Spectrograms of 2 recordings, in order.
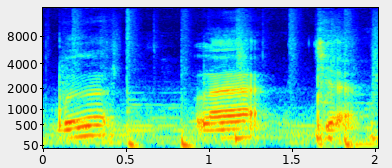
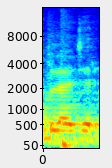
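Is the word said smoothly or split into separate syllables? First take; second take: split; smoothly. First: The word is broken into separate syllables. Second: The word is said smoothly as one unit.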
